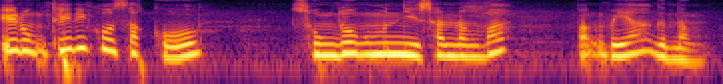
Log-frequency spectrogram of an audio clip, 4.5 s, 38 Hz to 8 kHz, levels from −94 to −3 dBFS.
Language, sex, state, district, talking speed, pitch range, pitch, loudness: Garo, female, Meghalaya, South Garo Hills, 95 wpm, 235-295 Hz, 255 Hz, -13 LUFS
